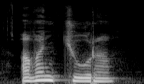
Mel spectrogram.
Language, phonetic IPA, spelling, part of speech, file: Ukrainian, [ɐʋɐnʲˈtʲurɐ], авантюра, noun, Uk-авантюра.ogg
- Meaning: 1. adventure 2. gamble (risky, uncertain and occasionally successful event or action)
